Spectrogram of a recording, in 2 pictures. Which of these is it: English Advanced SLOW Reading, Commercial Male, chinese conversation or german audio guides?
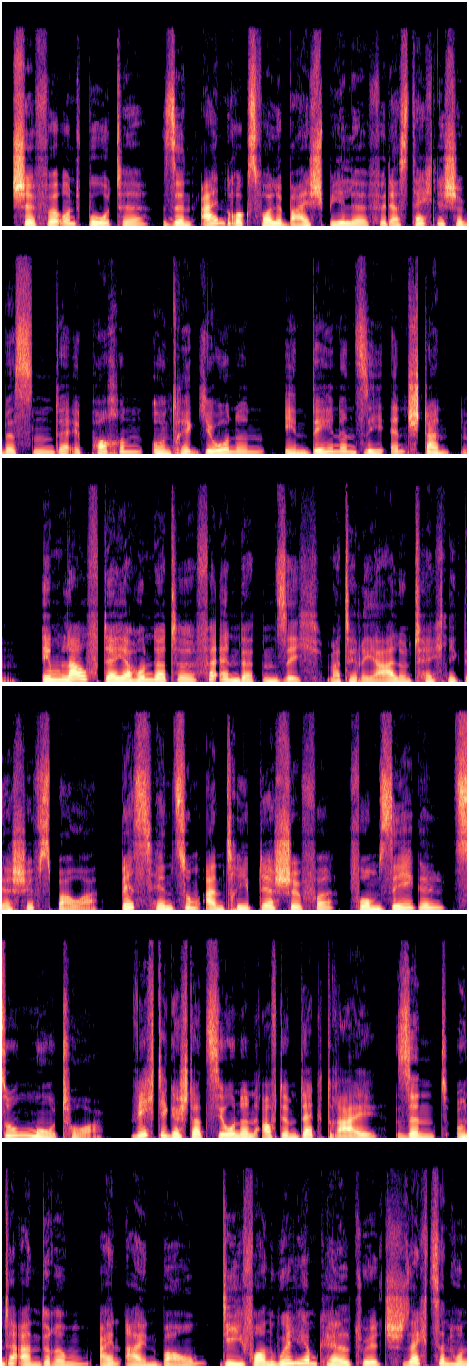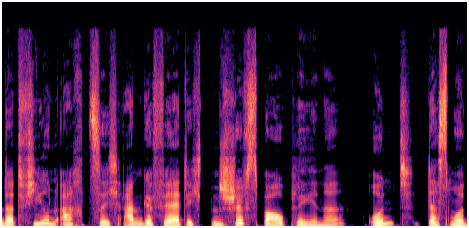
german audio guides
